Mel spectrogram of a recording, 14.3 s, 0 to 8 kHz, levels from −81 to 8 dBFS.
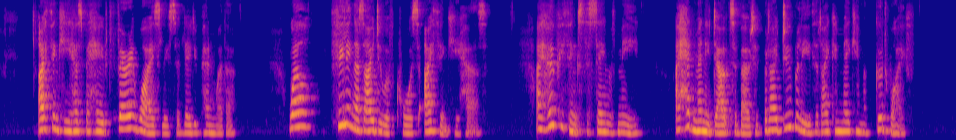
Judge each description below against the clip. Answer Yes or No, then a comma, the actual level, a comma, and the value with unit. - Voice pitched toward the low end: No, high, 200 Hz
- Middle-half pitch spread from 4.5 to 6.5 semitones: Yes, average, 5.3 semitones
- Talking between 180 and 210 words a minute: Yes, average, 195 wpm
